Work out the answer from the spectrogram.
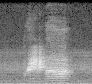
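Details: Female Timneh African grey parrot, a pet at home, giving one loud drawn-out harmonic call lasting about a second, nasal and meow-like with a rising start, amid quiet indoor background.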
